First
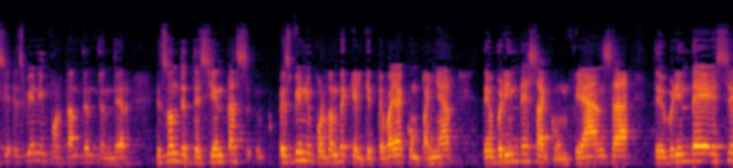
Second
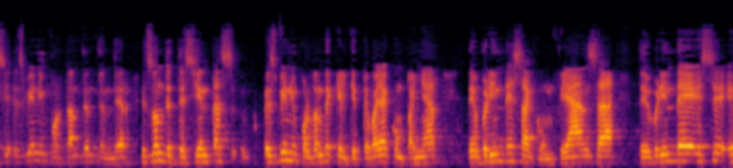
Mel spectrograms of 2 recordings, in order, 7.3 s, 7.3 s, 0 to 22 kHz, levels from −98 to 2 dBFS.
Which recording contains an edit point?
second; 1 cut; at 1.4 s

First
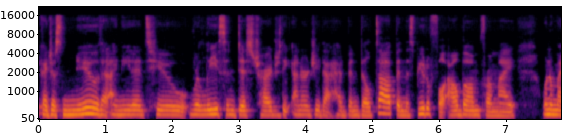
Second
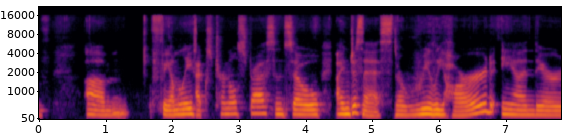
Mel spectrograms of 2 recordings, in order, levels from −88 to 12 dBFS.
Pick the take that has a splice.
second; 4 cuts; at 2.3 s, 4.3 s, 4.8 s, 5.3 s

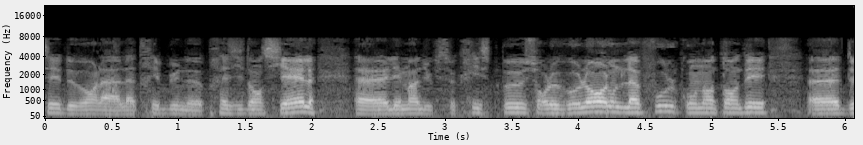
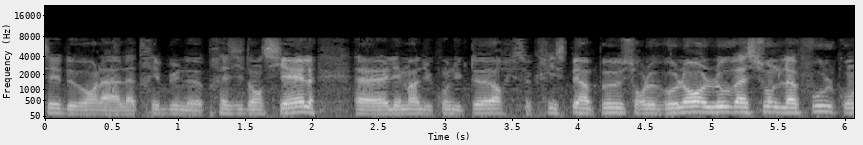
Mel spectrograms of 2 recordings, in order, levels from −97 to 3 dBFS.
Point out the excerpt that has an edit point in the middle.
first; 3 cuts; at 2.9 s, 3.4 s, 4.2 s

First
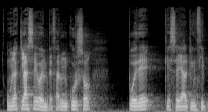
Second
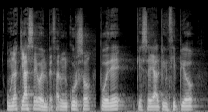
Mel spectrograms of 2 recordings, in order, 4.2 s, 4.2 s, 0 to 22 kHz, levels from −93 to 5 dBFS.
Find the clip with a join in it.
second; 1 cut; at 1.9 s

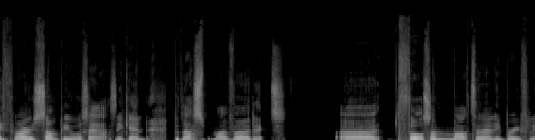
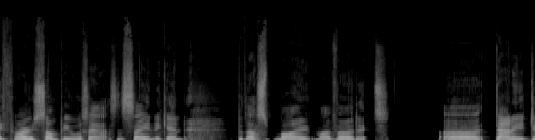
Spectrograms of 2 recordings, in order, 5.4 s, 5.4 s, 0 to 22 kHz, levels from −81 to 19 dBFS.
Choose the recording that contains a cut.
first; 4 cuts; at 1.2 s, 1.7 s, 2.1 s, 3.8 s

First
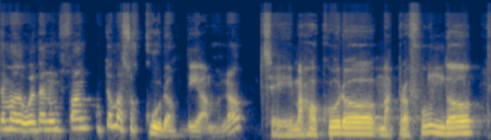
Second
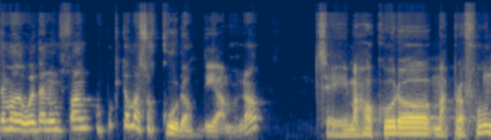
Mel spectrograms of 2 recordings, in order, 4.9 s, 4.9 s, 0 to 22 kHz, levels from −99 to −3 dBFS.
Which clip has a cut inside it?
first; 2 cuts; at 1.1 s, 2.5 s

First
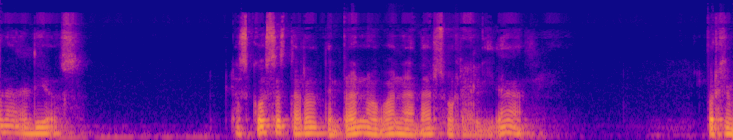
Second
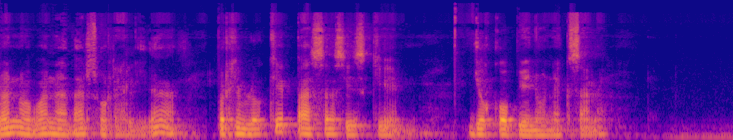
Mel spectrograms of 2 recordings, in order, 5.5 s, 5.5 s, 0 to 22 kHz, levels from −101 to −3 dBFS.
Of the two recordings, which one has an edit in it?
second; 1 cut; at 1.5 s

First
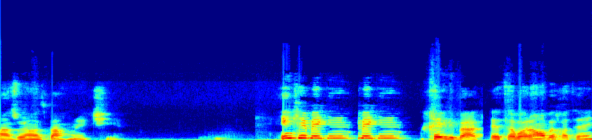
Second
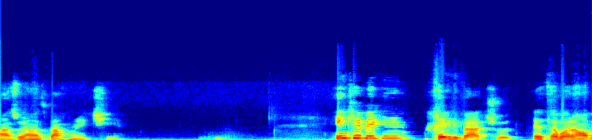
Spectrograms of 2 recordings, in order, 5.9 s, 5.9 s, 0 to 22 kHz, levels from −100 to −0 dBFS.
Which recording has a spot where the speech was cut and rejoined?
first; 3 cuts; at 2.5 s, 3.6 s, 4.8 s

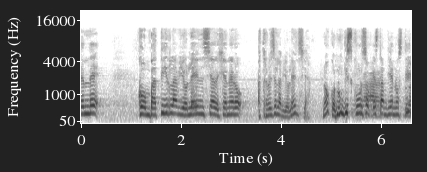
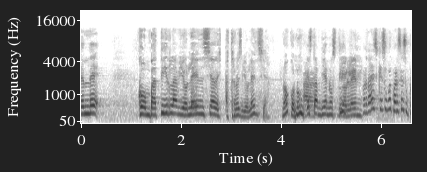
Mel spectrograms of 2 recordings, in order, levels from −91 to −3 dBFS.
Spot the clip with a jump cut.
second; 4 cuts; at 2.8 s, 3.2 s, 4.4 s, 5.6 s

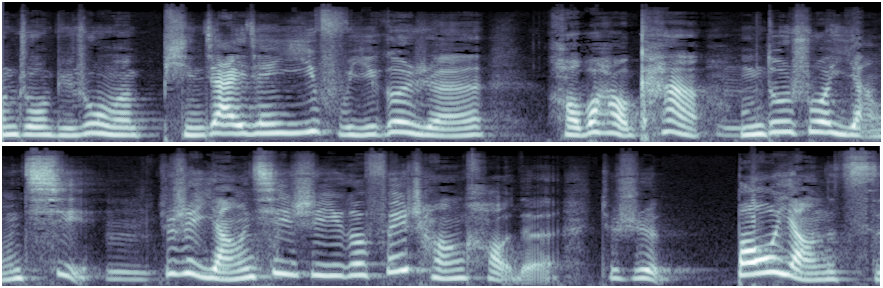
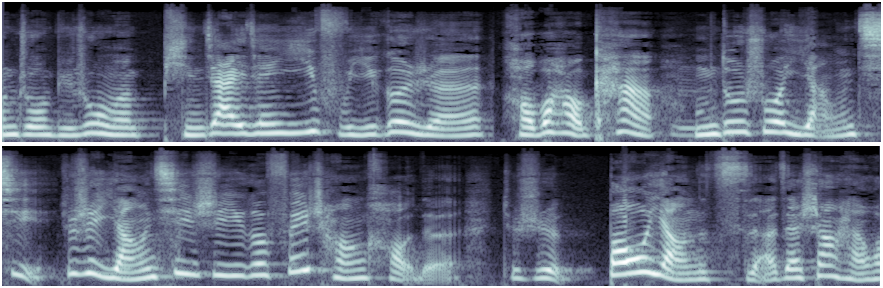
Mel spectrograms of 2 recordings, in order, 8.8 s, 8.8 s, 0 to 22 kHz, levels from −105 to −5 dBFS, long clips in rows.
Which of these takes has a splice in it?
second; 3 cuts; at 2.5 s, 4.7 s, 7.4 s

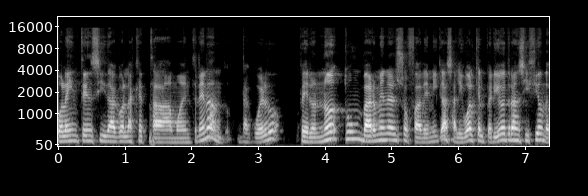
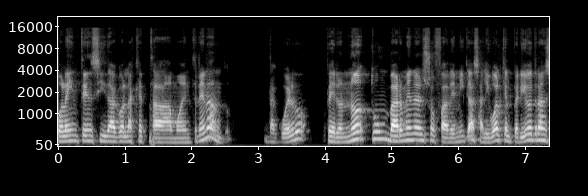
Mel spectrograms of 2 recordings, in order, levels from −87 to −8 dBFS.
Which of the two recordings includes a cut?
first; 1 cut; at 2.6 s

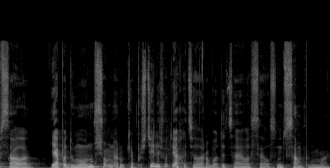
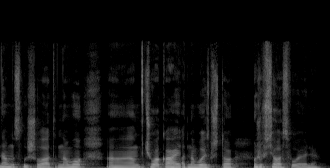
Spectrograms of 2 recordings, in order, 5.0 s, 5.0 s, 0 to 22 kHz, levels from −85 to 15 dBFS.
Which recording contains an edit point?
second; 3 cuts; at 2.7 s, 3.1 s, 3.8 s

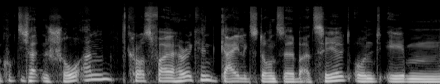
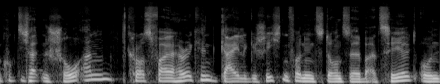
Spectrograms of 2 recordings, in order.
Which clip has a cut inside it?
first; 1 cut; at 2.5 s

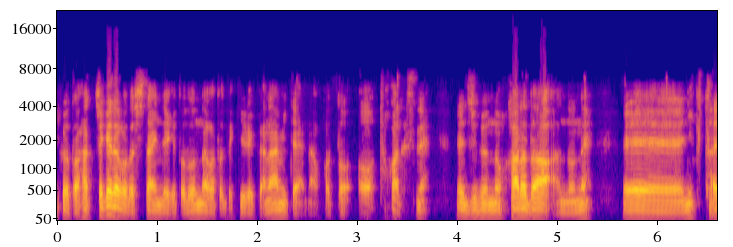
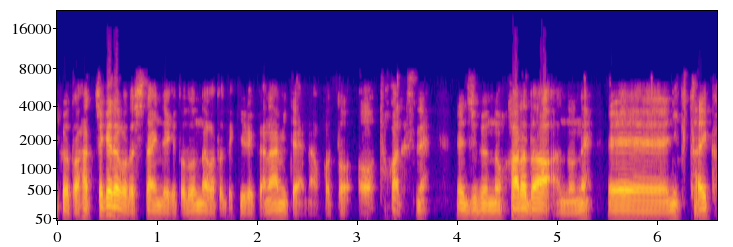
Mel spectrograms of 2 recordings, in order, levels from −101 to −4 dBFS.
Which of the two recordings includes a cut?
second; 1 cut; at 5.4 s

